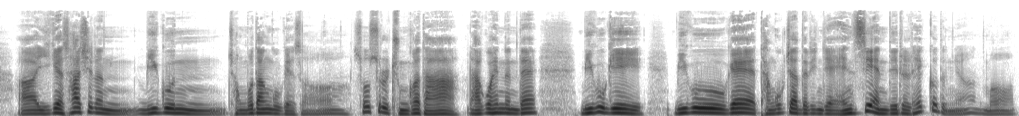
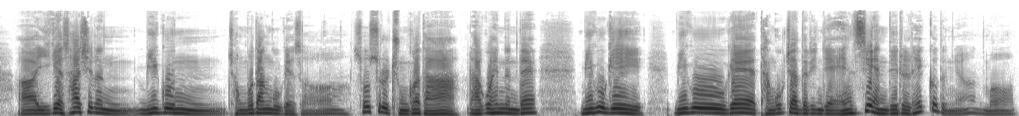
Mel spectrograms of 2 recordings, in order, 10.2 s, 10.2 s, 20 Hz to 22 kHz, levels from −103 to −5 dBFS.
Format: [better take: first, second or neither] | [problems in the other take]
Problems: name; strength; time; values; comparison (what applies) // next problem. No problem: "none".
first | distortion; slight; 10 dB below the speech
